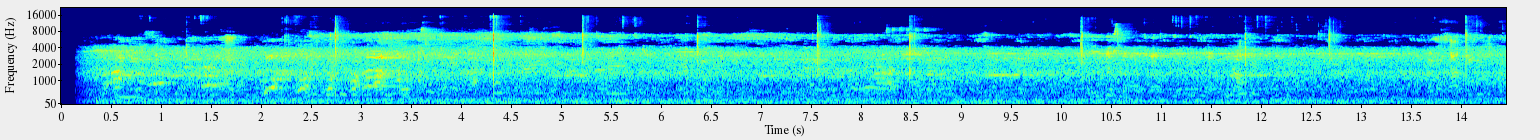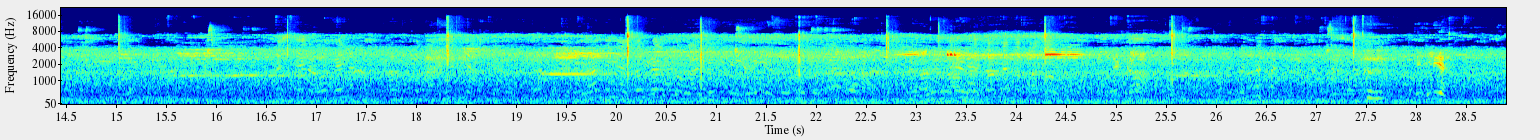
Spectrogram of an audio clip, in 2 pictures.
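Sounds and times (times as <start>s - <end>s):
rackets hitting shuttlecock: 2.2s - 5.7s, 7.5s - 8.8s, 10.1s - 10.6s, 13.9s - 15.3s, 18.1s - 18.5s, 20.1s - 23.3s, 25.4s - 25.8s, 27.1s - 27.5s.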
